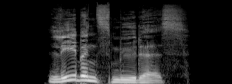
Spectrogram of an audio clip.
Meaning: strong/mixed nominative/accusative neuter singular of lebensmüde
- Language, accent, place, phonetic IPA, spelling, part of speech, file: German, Germany, Berlin, [ˈleːbn̩sˌmyːdəs], lebensmüdes, adjective, De-lebensmüdes.ogg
